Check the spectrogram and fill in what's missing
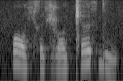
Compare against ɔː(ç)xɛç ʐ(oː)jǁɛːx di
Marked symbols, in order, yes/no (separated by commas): yes, no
